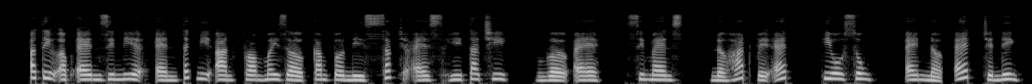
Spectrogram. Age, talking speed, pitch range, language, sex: 20-39, 100 wpm, 195-240 Hz, English, female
